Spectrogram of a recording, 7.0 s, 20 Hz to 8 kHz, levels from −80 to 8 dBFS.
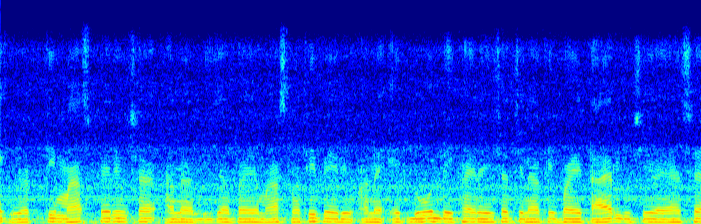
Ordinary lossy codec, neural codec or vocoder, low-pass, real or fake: AAC, 48 kbps; none; 7.2 kHz; real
